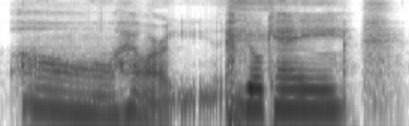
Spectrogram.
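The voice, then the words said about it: Mock concerned voice, heavy vocal fry. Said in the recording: “why you have vocal fry turned up to 100, dude?”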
